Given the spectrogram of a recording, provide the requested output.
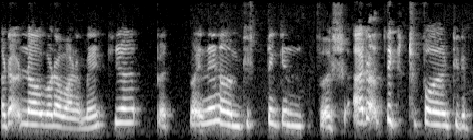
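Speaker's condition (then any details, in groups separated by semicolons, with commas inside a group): Deafness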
